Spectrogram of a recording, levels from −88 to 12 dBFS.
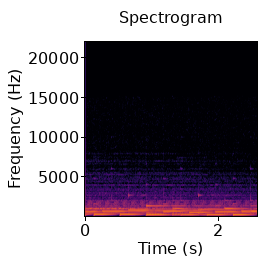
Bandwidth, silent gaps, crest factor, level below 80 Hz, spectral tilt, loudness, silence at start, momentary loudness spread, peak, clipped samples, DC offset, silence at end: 5.2 kHz; none; 12 dB; -76 dBFS; -9.5 dB/octave; -21 LUFS; 0 s; 2 LU; -8 dBFS; under 0.1%; under 0.1%; 0 s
